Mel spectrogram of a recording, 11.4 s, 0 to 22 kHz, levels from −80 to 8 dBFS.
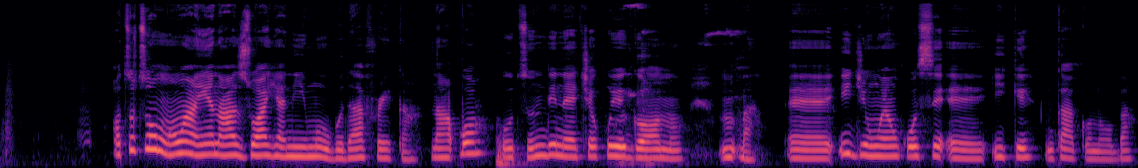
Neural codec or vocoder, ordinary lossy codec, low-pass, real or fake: none; none; none; real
